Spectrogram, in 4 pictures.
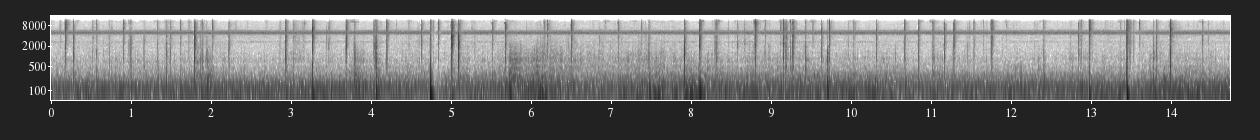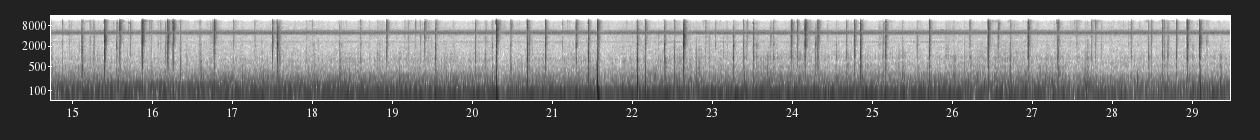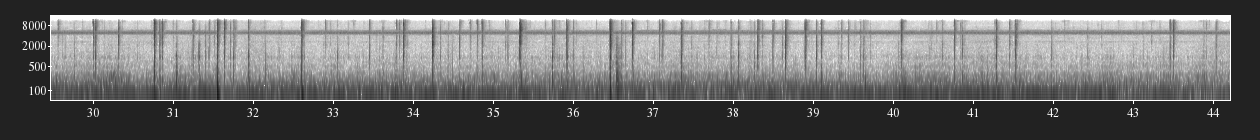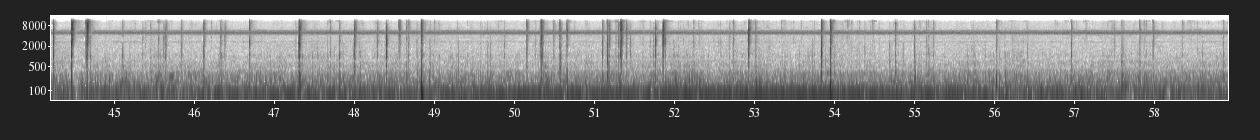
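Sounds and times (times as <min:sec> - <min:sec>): low rumble: 0:00.0 - 0:28.4
sharp crackles and clicks: 0:00.0 - 0:58.9.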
